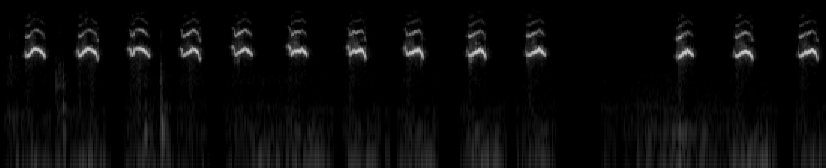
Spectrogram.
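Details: High, arched peeps from green junglefowl chicks, repeated steadily for a few seconds, then a short pause before three more notes follow.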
